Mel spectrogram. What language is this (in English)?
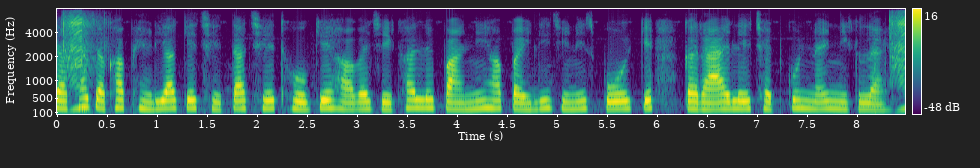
Chhattisgarhi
